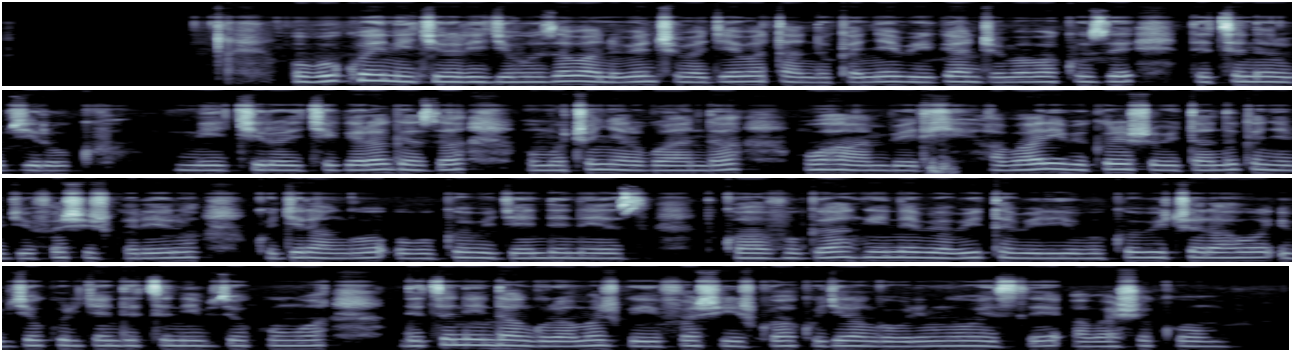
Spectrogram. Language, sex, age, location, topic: Kinyarwanda, male, 25-35, Nyagatare, government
